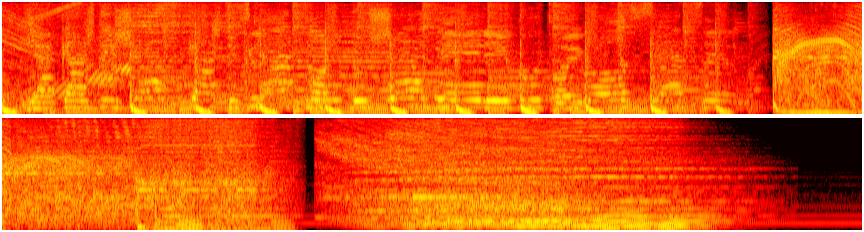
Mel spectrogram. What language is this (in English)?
Russian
